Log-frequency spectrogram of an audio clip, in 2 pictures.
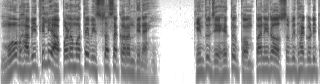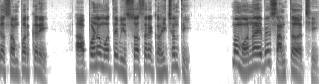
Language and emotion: Odia, happy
